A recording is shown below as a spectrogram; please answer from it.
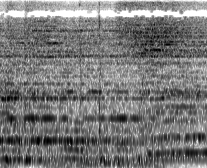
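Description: Live indie rock band with electric guitars, bass and drums playing loudly in a hall. About one and a half seconds in, the busy low end drops away, leaving sustained guitar chords ringing.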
